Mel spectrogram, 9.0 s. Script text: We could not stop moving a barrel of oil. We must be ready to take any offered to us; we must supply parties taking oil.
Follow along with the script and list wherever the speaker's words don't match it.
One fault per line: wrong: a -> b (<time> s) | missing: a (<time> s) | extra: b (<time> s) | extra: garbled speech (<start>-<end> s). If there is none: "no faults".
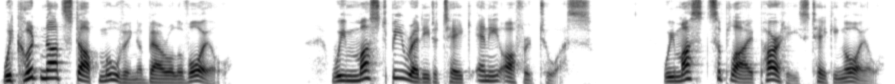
no faults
